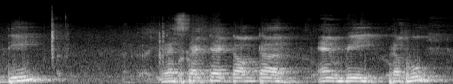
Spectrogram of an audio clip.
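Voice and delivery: slow, halting read from paper; stiff reading aloud. Real, not acted. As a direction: spell out names off a sheet. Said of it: "I am reading the, uh, writing of a doctor".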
